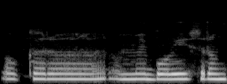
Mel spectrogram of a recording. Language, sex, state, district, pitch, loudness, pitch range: Magahi, female, Bihar, Gaya, 245 Hz, -18 LUFS, 245-250 Hz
